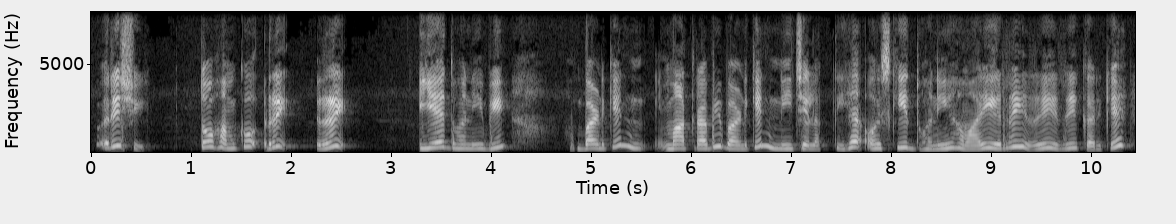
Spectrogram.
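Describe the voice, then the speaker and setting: A woman teacher giving a grammar lesson to young children, drawing out each sound and explaining patiently. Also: fairly high pitch. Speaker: school teacher. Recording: muffled lo-fi recording.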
